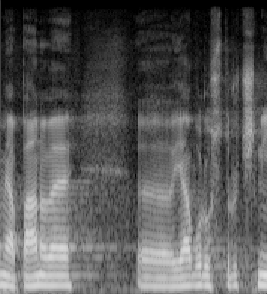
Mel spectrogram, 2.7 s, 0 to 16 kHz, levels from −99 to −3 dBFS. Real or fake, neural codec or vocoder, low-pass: real; none; 14.4 kHz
